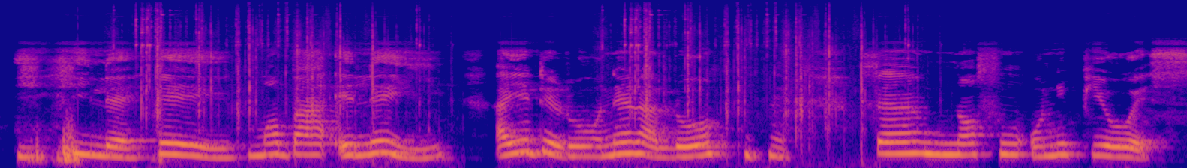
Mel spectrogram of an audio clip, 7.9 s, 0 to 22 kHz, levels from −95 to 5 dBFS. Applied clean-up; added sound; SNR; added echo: none; Keys jangling; 18 dB; none.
